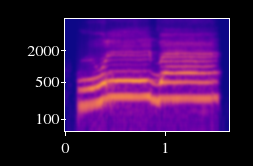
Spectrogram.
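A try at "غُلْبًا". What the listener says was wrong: Tadi agak campur dengan suara hidung bomahnya.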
